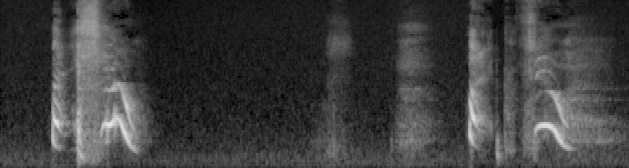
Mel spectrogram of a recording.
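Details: Two loud sneezes, each with a gasping lead-in and a voiced burst falling in pitch, soft breaths between, from an adult with a cold having repeated sneezing fits in bed; sneezing.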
